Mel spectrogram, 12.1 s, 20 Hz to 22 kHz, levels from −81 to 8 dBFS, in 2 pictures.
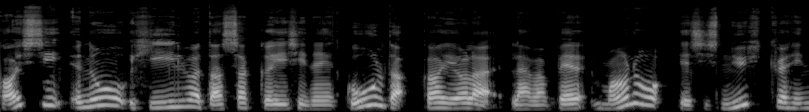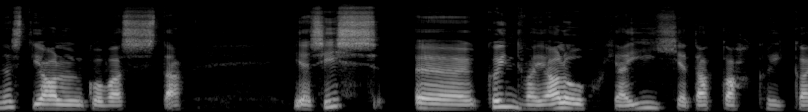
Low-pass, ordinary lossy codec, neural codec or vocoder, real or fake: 19.8 kHz; none; none; real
